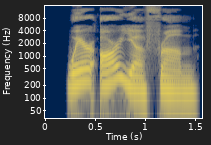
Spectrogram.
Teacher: In fast speech, are you often sounds like are ya.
